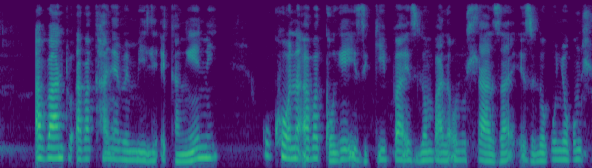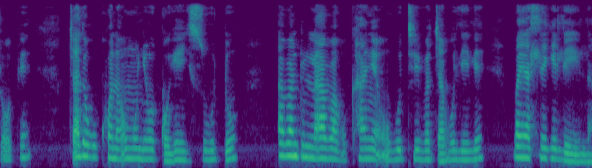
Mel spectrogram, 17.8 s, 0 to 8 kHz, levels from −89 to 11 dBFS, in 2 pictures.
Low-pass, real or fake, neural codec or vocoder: 7.2 kHz; fake; vocoder, 22.05 kHz, 80 mel bands, Vocos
